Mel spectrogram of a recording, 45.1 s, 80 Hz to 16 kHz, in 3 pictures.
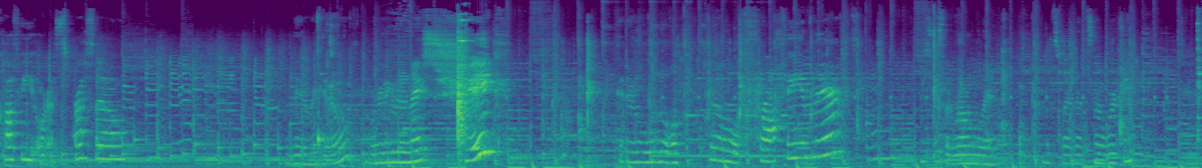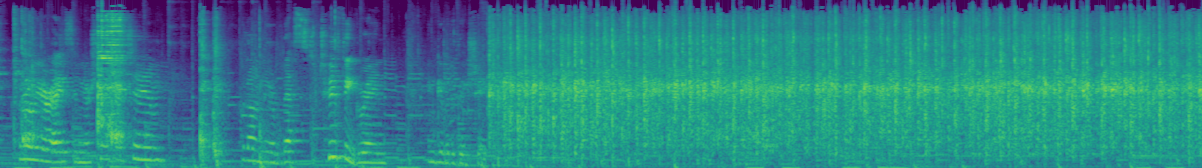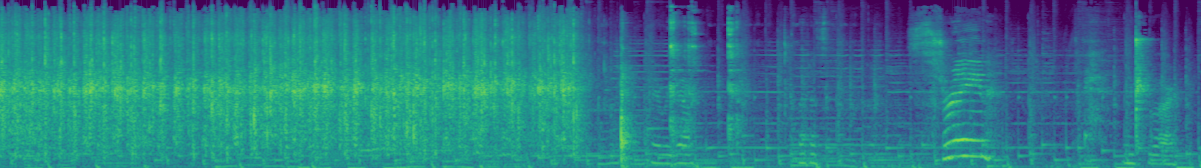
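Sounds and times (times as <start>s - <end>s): ice rattling in cocktail shaker: 21.0s - 37.5s.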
